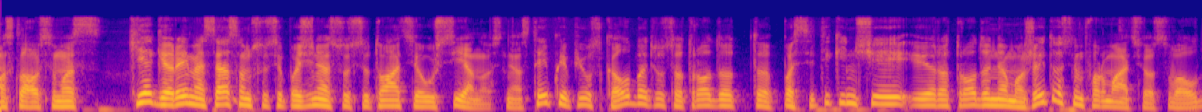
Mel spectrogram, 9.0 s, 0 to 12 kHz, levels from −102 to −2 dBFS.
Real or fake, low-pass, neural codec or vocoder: real; 7.2 kHz; none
